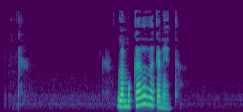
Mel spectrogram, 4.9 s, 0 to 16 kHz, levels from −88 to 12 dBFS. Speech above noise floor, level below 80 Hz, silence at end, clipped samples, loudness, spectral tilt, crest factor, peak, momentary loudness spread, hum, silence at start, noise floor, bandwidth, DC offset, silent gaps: 56 dB; -80 dBFS; 1.5 s; under 0.1%; -19 LUFS; -6.5 dB/octave; 24 dB; -2 dBFS; 15 LU; none; 2.35 s; -74 dBFS; 11.5 kHz; under 0.1%; none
